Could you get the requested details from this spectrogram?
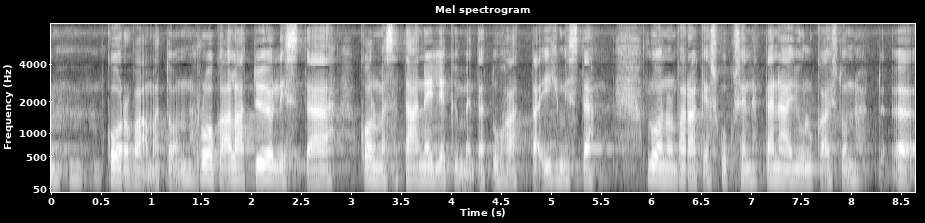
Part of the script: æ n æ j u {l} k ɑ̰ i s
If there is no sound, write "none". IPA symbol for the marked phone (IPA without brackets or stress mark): l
